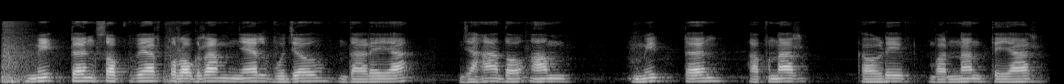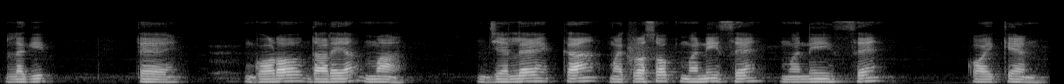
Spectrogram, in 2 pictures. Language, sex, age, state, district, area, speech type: Santali, male, 30-45, Jharkhand, East Singhbhum, rural, read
